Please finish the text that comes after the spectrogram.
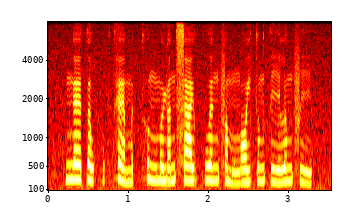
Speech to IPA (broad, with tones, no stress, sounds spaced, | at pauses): ŋ ɛː˨ t̪ ɐ˨˩ w kʷ ɪ˨˥ k̚ t̪ʰ ɛː˨˩ m ɵ˨˥ t̚ t̪ʰ ʊ˨ ŋ m ɵ˨ ɥ ɐ˧ n s aː˨ j kʷ ɛː˨ ŋ f ɐ˨˩ m ŋ ɔː˨ j t̪ ʊ˨˧ ŋ t̪ iː˨˧ l ʊ˥ ŋ f iː˨˩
